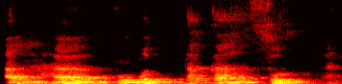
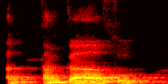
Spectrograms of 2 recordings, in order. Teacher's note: Sur itu roknya kan dhamma, tapi disukun karena wakaf, di roknya tebal. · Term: roh yang tafkhim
